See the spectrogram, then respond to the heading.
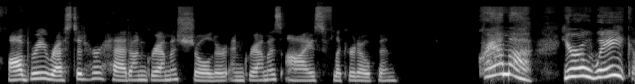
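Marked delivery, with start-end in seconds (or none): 4.8-6.3 much higher, louder joyful cry; exclaiming. Acted. Granddaughter seeing grandma wake up, relieved exclamation. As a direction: burst out with relief. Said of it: "Aubrey exclaimed".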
